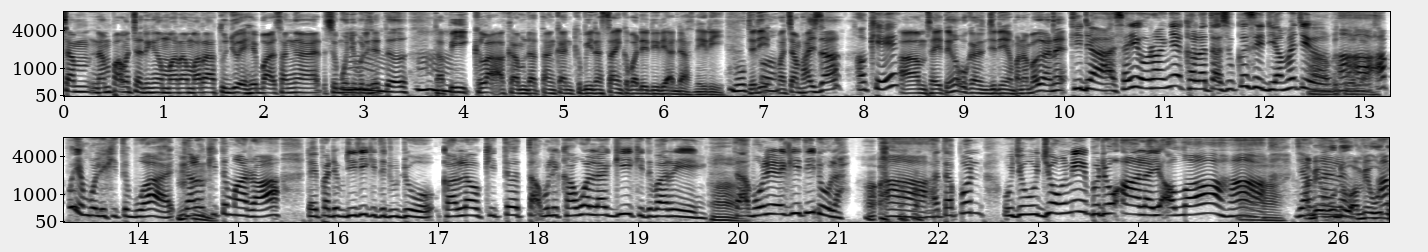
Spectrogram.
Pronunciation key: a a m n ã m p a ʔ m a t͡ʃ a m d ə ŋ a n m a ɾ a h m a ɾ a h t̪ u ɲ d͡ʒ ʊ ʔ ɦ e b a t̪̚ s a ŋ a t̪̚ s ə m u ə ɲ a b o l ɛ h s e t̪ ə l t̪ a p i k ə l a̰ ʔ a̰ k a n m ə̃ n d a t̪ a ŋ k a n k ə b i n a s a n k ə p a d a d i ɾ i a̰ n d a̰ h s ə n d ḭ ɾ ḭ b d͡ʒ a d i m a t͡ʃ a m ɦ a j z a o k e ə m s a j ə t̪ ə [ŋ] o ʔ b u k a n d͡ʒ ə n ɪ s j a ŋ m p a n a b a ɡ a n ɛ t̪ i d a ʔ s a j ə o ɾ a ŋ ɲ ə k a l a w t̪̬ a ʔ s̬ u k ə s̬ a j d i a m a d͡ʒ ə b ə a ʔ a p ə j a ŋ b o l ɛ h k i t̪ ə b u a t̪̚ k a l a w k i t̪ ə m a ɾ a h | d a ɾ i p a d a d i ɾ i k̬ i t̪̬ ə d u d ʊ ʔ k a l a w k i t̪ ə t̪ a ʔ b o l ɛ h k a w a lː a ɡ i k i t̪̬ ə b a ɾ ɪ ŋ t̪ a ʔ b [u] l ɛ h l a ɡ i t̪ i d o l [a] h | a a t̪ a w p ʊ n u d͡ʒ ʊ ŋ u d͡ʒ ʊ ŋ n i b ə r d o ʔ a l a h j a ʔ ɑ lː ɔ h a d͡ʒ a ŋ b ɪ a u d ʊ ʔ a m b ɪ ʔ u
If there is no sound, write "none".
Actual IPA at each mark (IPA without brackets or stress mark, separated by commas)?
ŋ, o, a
